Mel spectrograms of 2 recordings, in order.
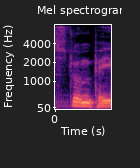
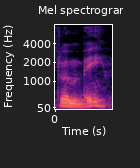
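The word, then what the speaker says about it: Stroumbi: Because Cypriots seem to pronounce a written P as B a lot of the time, which is why what you might think of as Strumpy is pronounced Strumby, etc.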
